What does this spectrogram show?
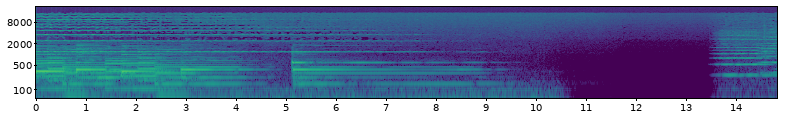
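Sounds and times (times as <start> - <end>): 
violin: 0.0 - 8.6, 13.6 - 14.8
piano: 0.0 - 11.2, 13.5 - 14.8.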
